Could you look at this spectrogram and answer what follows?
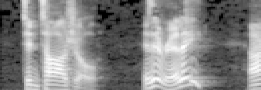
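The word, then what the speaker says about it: Tintagel: I live in the Cornish village of Tintteral, pronounced tint tintel. Tintageel.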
